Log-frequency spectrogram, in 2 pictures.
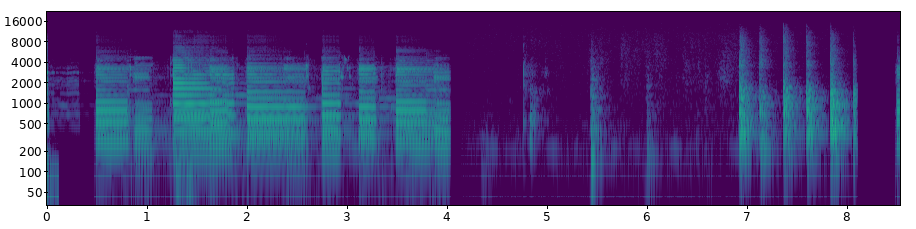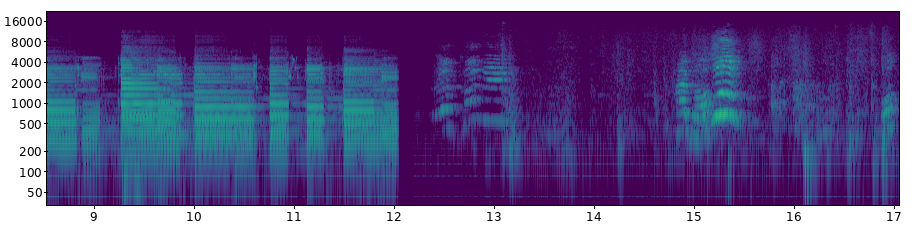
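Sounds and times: guitar music: 0.5 - 4.0, 8.5 - 12.1
knocks on a door: 6.9 - 8.1.

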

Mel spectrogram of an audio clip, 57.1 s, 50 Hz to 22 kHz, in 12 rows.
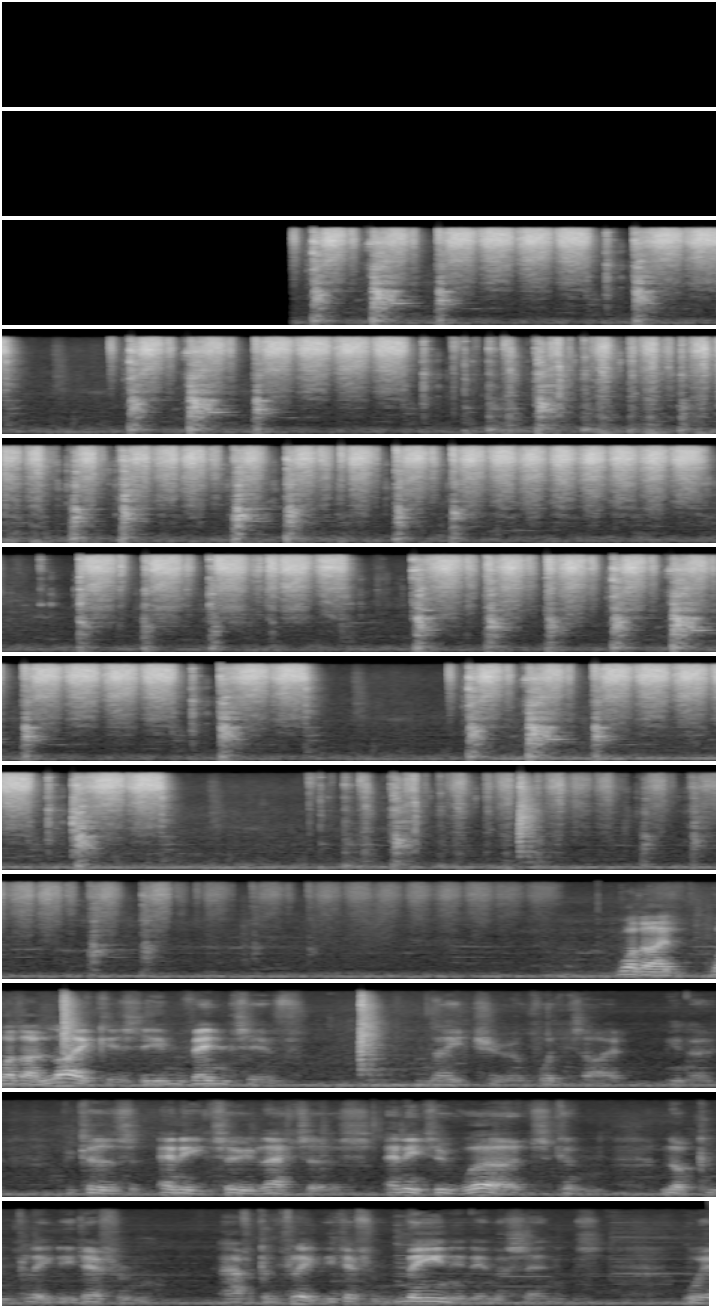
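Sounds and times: fast dry rubbing strokes: 18.2 - 23.8, 24.4 - 28.2, 36.1 - 41.8.

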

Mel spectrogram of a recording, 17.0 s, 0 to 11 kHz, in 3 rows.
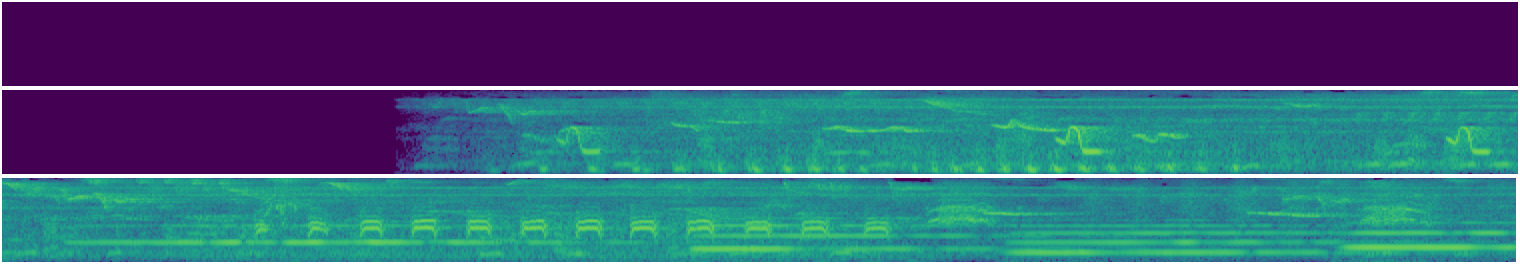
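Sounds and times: birds chirping and whistling: 7.3 - 17.0
low rapid pulsing: 7.6 - 16.0.

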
